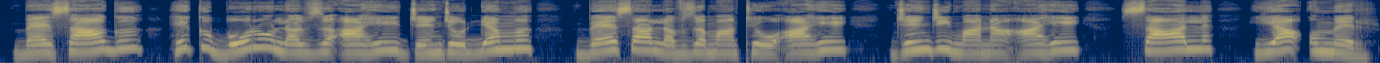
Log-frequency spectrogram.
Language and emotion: Sindhi, neutral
